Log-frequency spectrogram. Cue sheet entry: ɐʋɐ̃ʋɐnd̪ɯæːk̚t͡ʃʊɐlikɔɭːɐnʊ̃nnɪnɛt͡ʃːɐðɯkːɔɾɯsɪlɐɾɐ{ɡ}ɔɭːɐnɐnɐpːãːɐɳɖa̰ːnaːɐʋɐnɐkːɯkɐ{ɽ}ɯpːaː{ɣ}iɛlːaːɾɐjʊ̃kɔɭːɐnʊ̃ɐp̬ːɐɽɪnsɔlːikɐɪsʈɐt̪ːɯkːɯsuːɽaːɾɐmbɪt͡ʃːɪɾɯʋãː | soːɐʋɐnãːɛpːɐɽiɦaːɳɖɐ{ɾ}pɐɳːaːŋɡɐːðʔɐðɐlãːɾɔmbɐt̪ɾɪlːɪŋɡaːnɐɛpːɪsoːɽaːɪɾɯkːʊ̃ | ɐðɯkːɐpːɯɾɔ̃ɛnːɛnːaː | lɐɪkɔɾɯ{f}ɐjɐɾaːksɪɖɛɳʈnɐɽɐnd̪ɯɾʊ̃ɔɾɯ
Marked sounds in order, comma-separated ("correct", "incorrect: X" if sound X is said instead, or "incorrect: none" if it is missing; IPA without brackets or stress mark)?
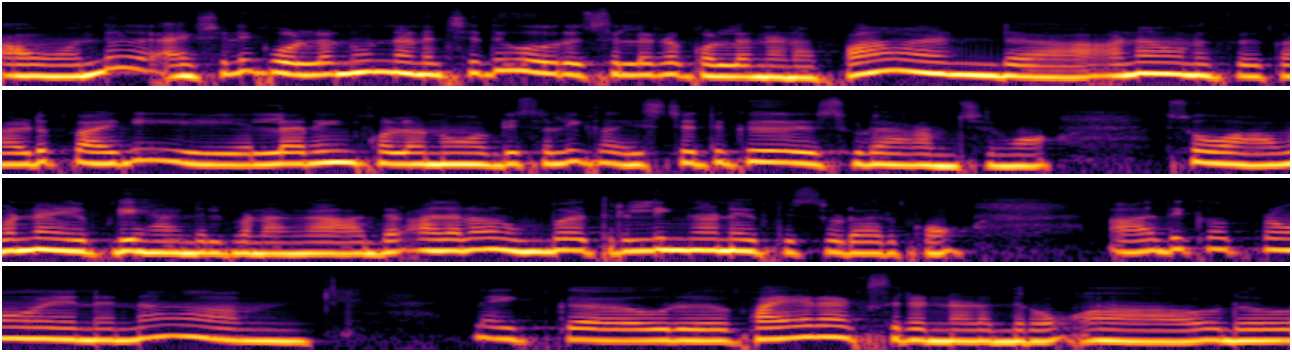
incorrect: k, correct, correct, incorrect: l, correct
